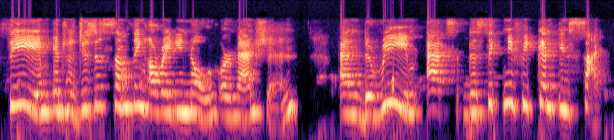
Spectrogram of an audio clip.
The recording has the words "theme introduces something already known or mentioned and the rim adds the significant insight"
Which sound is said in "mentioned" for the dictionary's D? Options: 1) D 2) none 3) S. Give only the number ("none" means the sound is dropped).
1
